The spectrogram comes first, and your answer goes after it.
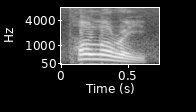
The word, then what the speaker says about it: tolerate: tolerate과 강세 이름절이에요. tolerate 얘는 endure 강세 이음절에 있어요.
